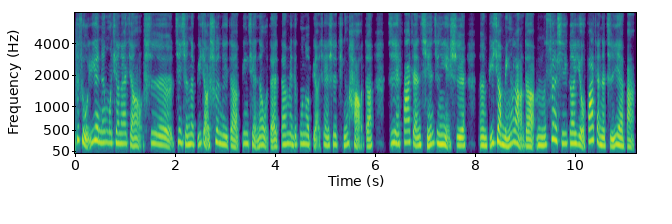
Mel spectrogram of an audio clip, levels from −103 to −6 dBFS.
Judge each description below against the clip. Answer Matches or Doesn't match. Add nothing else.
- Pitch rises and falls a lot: Doesn't match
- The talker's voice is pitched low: Doesn't match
